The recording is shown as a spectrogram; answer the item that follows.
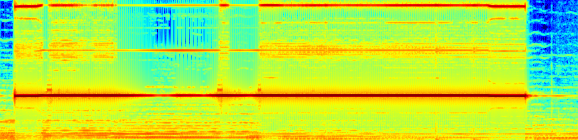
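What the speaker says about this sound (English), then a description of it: "when I remove this carbon monoxide detector from the wall, it's going to start beeping extremely loudly" A carbon monoxide detector, removed from the wall, shrieks loudly and continuously at a high pitch, broken by a couple of short gaps, then cuts off near the end.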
